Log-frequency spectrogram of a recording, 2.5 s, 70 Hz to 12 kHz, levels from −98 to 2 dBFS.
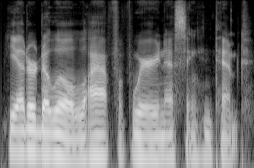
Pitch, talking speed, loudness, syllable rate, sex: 100 Hz, 210 wpm, -17 LUFS, 6.1 syllables/s, male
